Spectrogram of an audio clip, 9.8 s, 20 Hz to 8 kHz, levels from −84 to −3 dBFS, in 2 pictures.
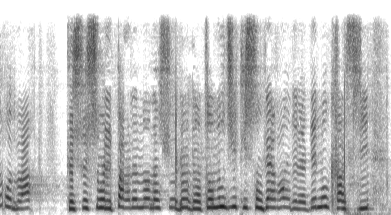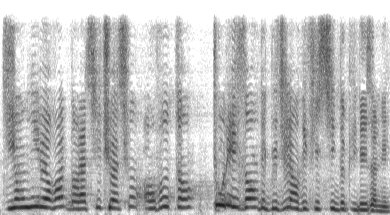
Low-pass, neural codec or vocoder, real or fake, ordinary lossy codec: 7.2 kHz; codec, 16 kHz in and 24 kHz out, 0.6 kbps, FireRedTTS-2 codec; fake; none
